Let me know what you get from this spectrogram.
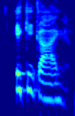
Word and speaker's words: ikigai: Ikigai.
